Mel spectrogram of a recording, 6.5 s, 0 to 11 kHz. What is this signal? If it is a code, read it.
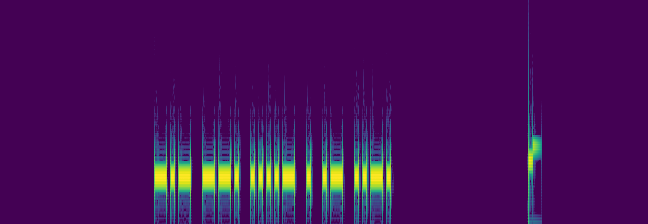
Morse code, heard as a keyed tone, about 29 wpm, 700 Hz. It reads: KG4EAF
